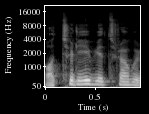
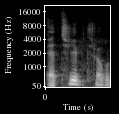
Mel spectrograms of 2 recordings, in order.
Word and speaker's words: attribute: attribute라고 읽어서 동사로 읽으면 A를 B의 탓으로 하다 이런 뜻으로 많이 쓰이지만 이게 attribute라고 명사로 읽으면 특징이라는 뜻이 되죠.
